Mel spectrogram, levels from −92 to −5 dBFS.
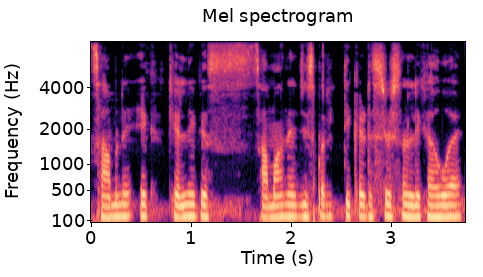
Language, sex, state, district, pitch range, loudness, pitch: Hindi, male, Jharkhand, Ranchi, 140-150 Hz, -16 LUFS, 145 Hz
